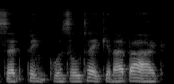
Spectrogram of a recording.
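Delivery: ordinary delivery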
